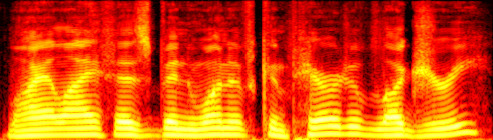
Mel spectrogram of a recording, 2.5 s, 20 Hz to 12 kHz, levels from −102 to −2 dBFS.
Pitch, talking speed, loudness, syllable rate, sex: 150 Hz, 195 wpm, -15 LUFS, 6.4 syllables/s, male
